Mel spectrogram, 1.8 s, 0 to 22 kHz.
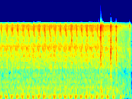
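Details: Honda Vario 125/150 scooter after replacing the spark plug cap that caused hesitation: even, steady putter at roughly twelve beats a second with no misses or stumbles; idles cleanly, back to normal.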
